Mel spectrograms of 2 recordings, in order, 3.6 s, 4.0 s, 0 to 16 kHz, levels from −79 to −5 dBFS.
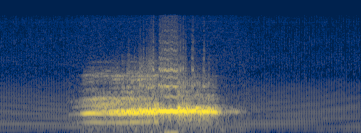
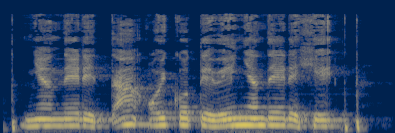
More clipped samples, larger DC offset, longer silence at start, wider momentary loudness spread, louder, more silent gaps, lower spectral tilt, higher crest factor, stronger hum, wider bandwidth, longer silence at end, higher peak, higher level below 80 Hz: neither; neither; first, 0.8 s vs 0.1 s; first, 14 LU vs 9 LU; first, -10 LUFS vs -25 LUFS; neither; about the same, -5.5 dB/octave vs -5.5 dB/octave; second, 10 dB vs 16 dB; first, 60 Hz at -50 dBFS vs none; second, 7.6 kHz vs 11.5 kHz; first, 1.4 s vs 0.3 s; first, -2 dBFS vs -10 dBFS; about the same, -54 dBFS vs -52 dBFS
